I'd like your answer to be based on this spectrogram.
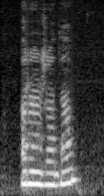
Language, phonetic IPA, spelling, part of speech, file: Polish, [ˌɔrãw̃ˈʒada], oranżada, noun, LL-Q809 (pol)-oranżada.wav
